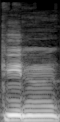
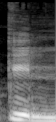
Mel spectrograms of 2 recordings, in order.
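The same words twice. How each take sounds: First: It is pronounced the Standard Thai way. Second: It is pronounced the Northern Thai way. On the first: The speaker calls it wrong. "ไม่ใช่อ่านว่ากินตามภาษาไทยนะ" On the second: The speaker calls it right. "อ่านว่ากินนะครับ"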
